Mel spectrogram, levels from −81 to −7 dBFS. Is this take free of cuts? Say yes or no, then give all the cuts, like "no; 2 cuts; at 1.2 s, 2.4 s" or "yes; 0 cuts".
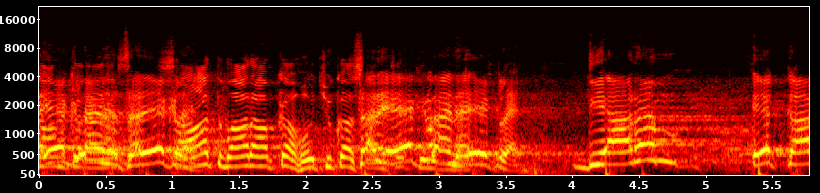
yes; 0 cuts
